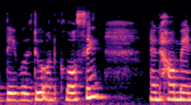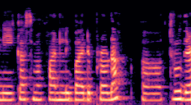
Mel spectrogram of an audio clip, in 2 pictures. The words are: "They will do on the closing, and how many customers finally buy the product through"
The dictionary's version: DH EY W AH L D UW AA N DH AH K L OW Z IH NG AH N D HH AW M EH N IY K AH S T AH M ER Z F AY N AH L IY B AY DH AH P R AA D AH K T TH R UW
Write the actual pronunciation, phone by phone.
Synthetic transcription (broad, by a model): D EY W AH L D UW AA N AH K L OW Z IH NG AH N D HH AW M EH N IY K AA S T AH M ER F AY N AH L IY B AY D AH P R AA D AH K T R UW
